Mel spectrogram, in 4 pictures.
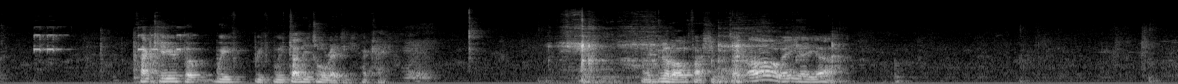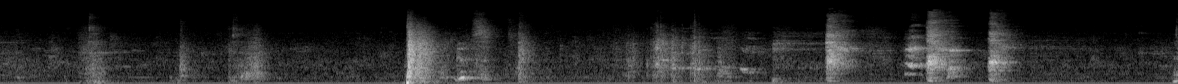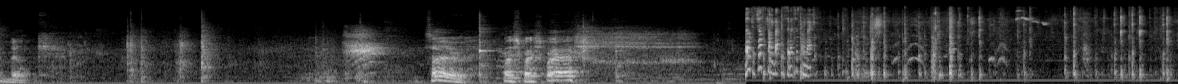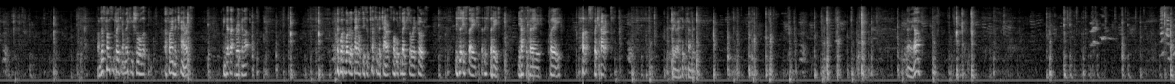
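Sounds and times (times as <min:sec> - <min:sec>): utensil scraping a saucepan: 0:05.5 - 0:07.6, 0:31.0 - 0:47.0.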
